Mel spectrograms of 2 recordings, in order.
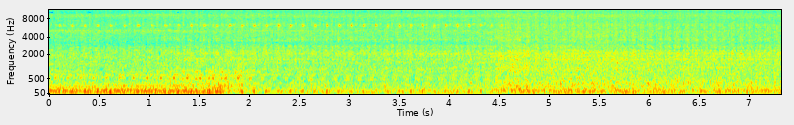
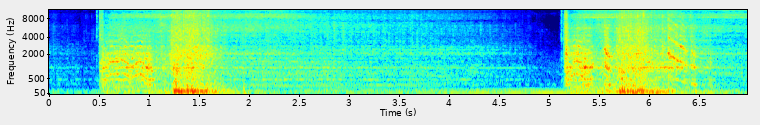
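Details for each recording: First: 1970 Dodge D100 383 big block, sat 30+ years: steady fast idle with light quick lifter tick still settling; runs fine. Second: 1970 Dodge D100 383 big block, sat 30+ years, first start on brake clean with no throttle, cranking slow: two bursts catch, sputter and die; fuel-starved carburetor, later found with seized throttle shaft and garbage in the bowl.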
